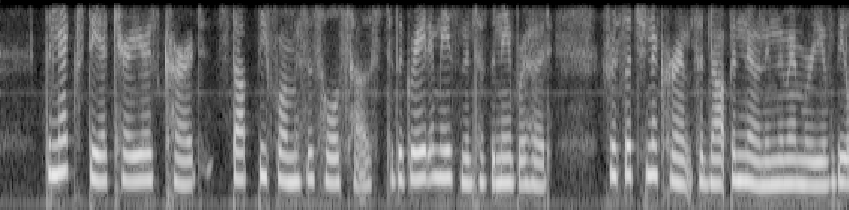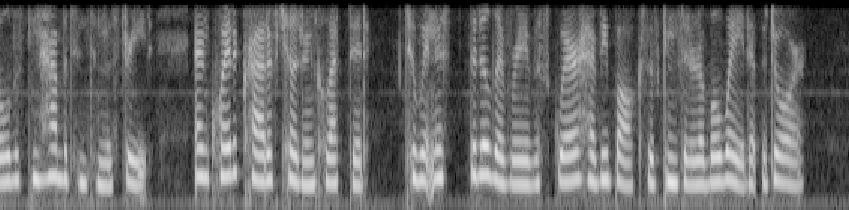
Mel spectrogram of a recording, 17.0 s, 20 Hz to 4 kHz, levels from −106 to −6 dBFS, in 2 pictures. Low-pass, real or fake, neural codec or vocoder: 3.6 kHz; real; none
